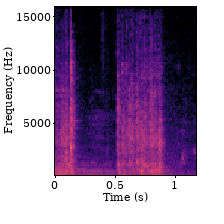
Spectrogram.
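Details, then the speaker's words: Mercedes Sprinter van, key inserted into the ignition: two short crisp clicks as the electric steering lock circuit completes, which is normal. With the lock unplugged there is no sound and the key cannot be turned. "Okay, that circuit, that sound is the sound of the circuit being completed. That assists you with the steering lock."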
